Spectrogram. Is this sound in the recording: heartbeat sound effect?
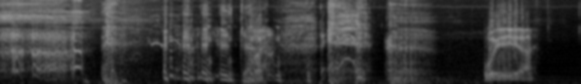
no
